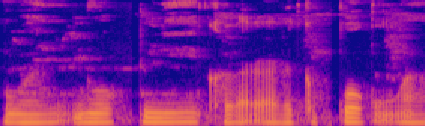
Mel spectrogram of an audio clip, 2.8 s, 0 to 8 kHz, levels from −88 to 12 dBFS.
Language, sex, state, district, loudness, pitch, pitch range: Garo, male, Meghalaya, West Garo Hills, -20 LUFS, 105 Hz, 100-110 Hz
